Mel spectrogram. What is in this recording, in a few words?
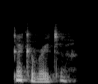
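"decorator", British English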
